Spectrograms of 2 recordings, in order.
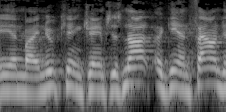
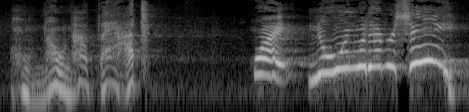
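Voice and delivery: hasty refusal; 7 semitones higher than usual. Acted. The poem's worker refusing God's task, hastily. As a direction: blurt out the excuse, then pitch it up. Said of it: "I answered quickly".

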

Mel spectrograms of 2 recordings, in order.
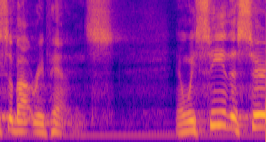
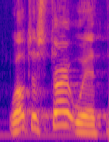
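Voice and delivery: ordinary talk

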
